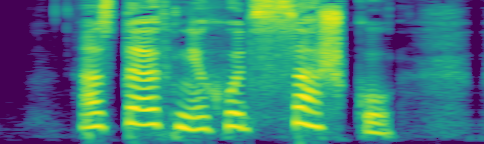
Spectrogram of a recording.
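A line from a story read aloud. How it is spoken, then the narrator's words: Grandmother's tearful voice. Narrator (Russian): проговорила бабушка плачущим голосом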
